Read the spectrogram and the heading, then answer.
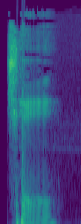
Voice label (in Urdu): "chay", Urdu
